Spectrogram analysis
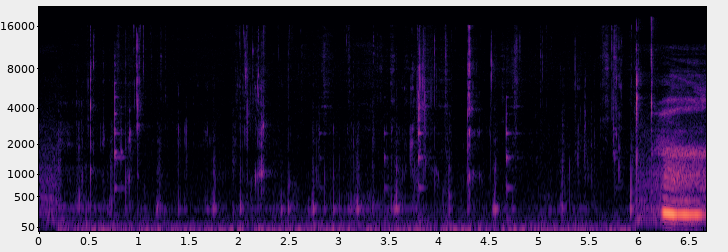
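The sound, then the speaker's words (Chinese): Chewing of grilled barbecue meat: many faint, soft crunching and smacking sounds in an irregular rhythm, ending with a sudden louder burst. “吃得好舒服。老公，这家烤肉就是很好吃吧？”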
